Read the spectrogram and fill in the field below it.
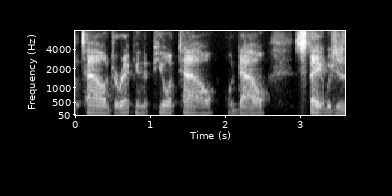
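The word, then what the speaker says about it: Tao: in the pure towel directly in the pure tau or dao state which is a very very high vibrational state you pronounce that definitely depending on where you're from it's actually pronounced dao but anyway um and so if i guess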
